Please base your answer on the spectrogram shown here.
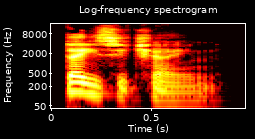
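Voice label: "daisy-chain", British English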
